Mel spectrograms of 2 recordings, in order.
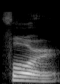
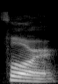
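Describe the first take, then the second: No difference in how they are said.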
